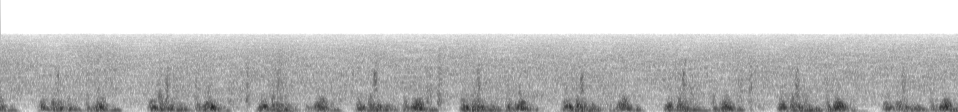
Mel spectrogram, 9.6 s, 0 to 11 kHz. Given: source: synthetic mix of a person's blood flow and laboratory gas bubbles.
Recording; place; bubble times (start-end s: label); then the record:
Doppler ultrasound of blood flow; precordium
0.96-1.08 s: bubbles
1.54-1.65 s: bubbles
From the record:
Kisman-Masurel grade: 111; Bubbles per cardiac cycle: 1 to 2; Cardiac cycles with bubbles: 1 to 10%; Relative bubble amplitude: barely perceptible (0.100 to 0.250); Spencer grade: 1 (occasional bubble signal discernible with the cardiac motion signal, with majority of cardiac periods free of bubbles); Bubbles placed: anywhere in the cardiac cycle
